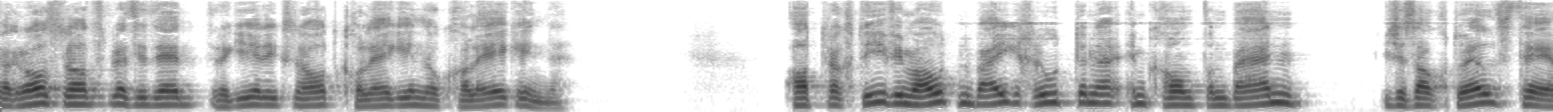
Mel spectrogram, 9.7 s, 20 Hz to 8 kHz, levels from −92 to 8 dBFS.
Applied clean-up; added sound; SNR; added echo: neural mask model DeepFilterNet 3.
